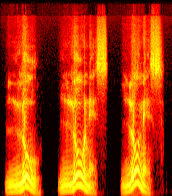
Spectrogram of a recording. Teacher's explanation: The stress naturally falls on the second to last syllable.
